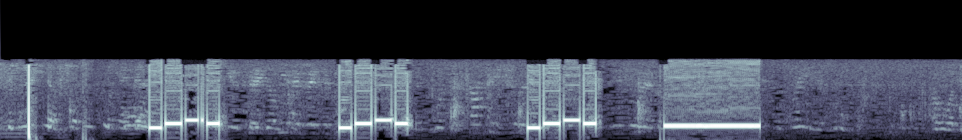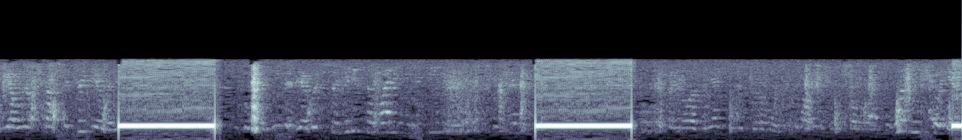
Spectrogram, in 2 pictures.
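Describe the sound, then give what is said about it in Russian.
Telephone line tones during a call transfer while the caller waits on hold: three short melodic tone bursts, then three steady, evenly spaced ringing tones of about a second each, separated by quiet stretches. “Сейчас я вас соединю с инспектором. Подождите, пожалуйста.”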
